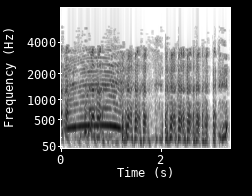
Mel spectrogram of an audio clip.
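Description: A voice imitates a cow with one long, steady moo lasting about a second, loud, then breaks into chuckling laughter and snickering.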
